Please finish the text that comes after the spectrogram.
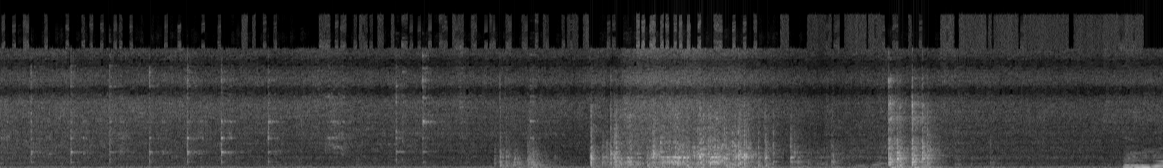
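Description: Tomato puree stirred into frying bhuna onions for a restaurant-style chicken balti, with a spoon scraping the pan amid a steady sizzle that swells louder midway, plus a few light metallic clinks.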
